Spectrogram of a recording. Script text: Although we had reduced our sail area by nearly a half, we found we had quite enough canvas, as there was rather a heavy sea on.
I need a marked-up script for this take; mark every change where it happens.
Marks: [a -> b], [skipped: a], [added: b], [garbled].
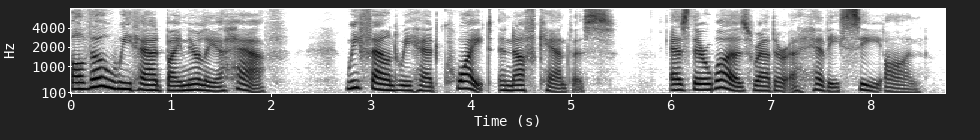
Although we had [skipped: reduced our sail area] by nearly a half, we found we had quite enough canvas, as there was rather a heavy sea on.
